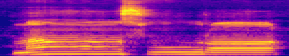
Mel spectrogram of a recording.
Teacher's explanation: تو یہاں پر پڑھیں گے منصورا، صاد کو موٹا پڑھیں گے اور اس کی وجہ سے جو غنہ ہو رہا ہے وہ بھی موٹا ہوگا، منصورا۔ تو اگر آپ نے اس کو پڑھا منصورا تو وہ غلط ہو جائے گا، کیونکہ اس میں آپ زبان کی نوک کو نون کے مخرج میں سختی کے ساتھ لگا رہے ہیں، جو کہ غلط ہے۔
